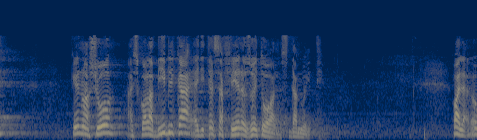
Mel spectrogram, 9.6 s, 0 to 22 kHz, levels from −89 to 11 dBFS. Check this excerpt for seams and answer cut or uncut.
uncut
